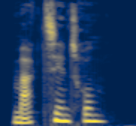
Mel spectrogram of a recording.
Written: magtcentrum

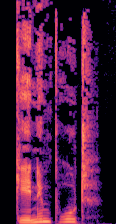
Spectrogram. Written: gennembrudt

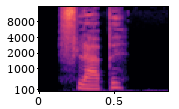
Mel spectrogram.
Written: flappe

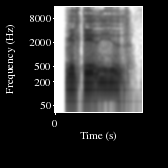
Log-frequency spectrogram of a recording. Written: veldædighed

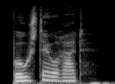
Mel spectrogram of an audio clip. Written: bogstavret

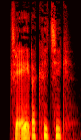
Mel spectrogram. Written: teaterkritik

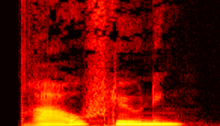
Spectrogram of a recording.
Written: drageflyvning

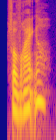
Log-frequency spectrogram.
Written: forvrænger

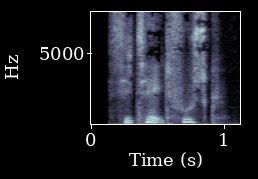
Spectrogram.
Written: citatfusk

